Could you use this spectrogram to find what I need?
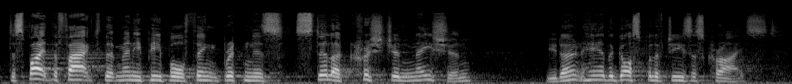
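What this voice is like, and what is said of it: British English accent. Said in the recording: “you could probably tell from the accent where I'm from ... born and bred in Britain”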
